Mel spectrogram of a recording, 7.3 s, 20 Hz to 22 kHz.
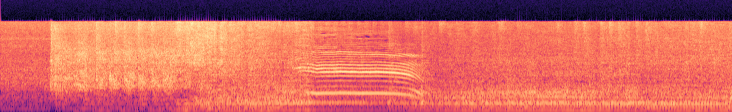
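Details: Drift car built overnight with parts swapped from a G35, on a makeshift coolant reservoir and a freshly charged battery, with open downpipes: brief cranking, then the engine catches and settles into a steady idle without stumbling. A clean first start at 6 a.m.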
